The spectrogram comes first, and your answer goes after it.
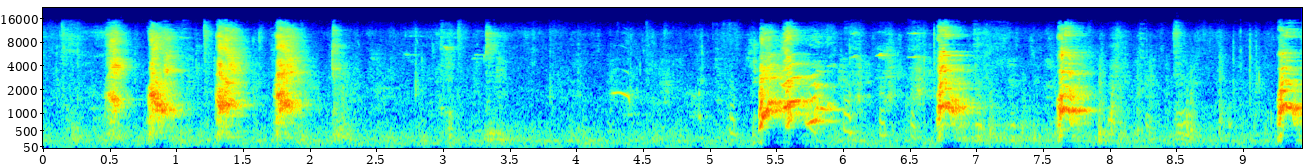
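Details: Male toy poodle puppy at a breeder in Tokyo, Japan, giving sharp, high yapping barks: four quick barks in the first two seconds, a short pause, then a denser burst of barks from about five and a half seconds, with one final yap at the end.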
